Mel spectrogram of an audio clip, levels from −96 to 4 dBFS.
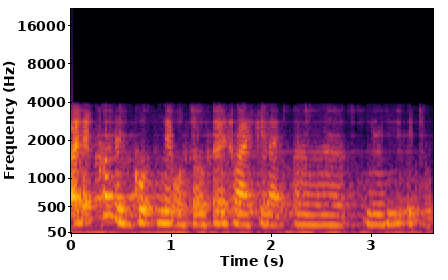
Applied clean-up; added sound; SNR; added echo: neural separator model SepFormer DNS4.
